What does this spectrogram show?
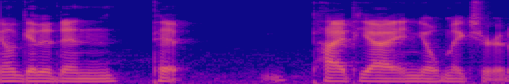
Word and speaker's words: PyPI: I've heard them pronounce it PyPI, as in the Anyway.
